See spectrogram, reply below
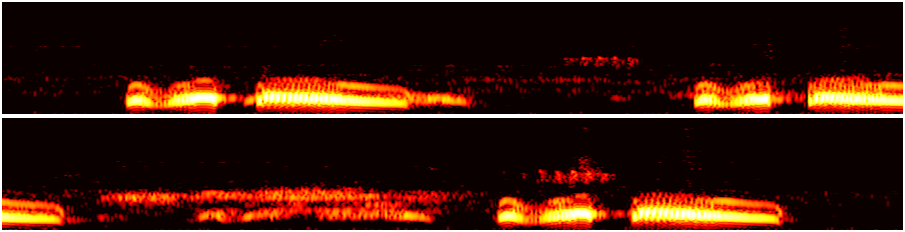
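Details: Spotted dove used as a decoy, cooing three times: a rapid double rising note then a drawn-out falling hoot, with a faint softer warble between phrases.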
